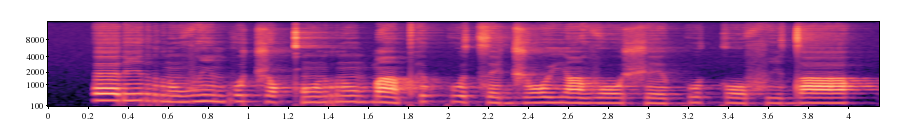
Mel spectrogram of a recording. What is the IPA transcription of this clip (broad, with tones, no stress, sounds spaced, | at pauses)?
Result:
ɛ˦ ɾ i˦ r ũ˨ v ĩ˦˨ b o˦ t͡ʃ ɔ˨ kʼ ũ˨ r ũ˦ ɓ ã˨ pʰ ɪ˦ kʷ e˦ t͡s e˨ d͡ʒ oː˨˦ j ã˨ v oː˨ ʃ eː˨ kʷ ɛ˦ k o˨ f i˨ d a˦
